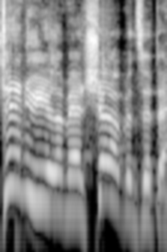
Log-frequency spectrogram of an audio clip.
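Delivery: sharp, snapping delivery.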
